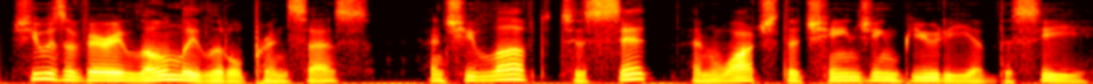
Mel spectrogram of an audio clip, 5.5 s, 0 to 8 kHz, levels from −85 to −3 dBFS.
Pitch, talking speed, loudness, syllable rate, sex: 130 Hz, 220 wpm, -18 LUFS, 5.7 syllables/s, male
